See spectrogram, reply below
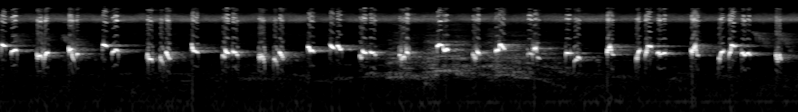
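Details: Sooty-headed bulbul in the morning, singing a long rapid 'ropel' style song: short liquid whistled notes, rising and falling in quick pairs about three per second, with a steady high thin hiss throughout.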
